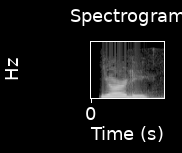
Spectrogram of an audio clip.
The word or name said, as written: yardie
